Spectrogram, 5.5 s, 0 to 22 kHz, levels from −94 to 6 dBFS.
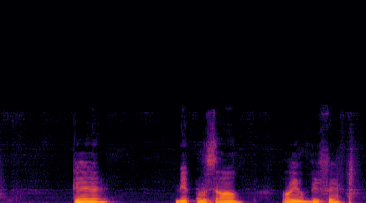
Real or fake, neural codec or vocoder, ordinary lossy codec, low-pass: fake; codec, 44.1 kHz, 1.7 kbps, Pupu-Codec; AAC, 64 kbps; 10.8 kHz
